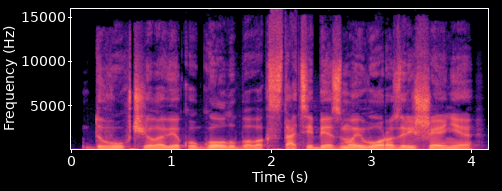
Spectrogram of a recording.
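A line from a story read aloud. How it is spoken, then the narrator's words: Angry remark. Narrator (Russian): зло заметил генерал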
